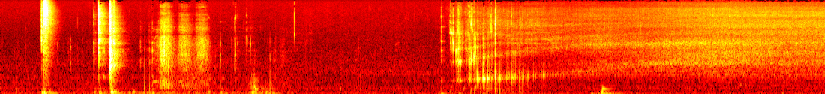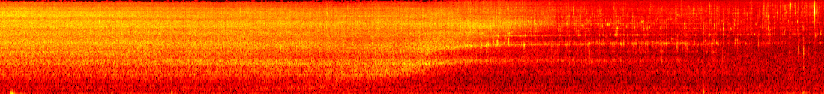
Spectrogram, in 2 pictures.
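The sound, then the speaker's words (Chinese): A few sharp clicks of handling, a quick hissing burst, then a steady, soft crackle of bubbles from a Vitalon P (维他露 P) fizzy drink that continues on its own for about ten seconds before thinning out. “听到这个气泡声，希望能带给你们一些清凉的感觉啊！”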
